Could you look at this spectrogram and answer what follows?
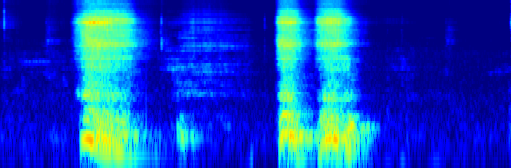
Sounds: Sniff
